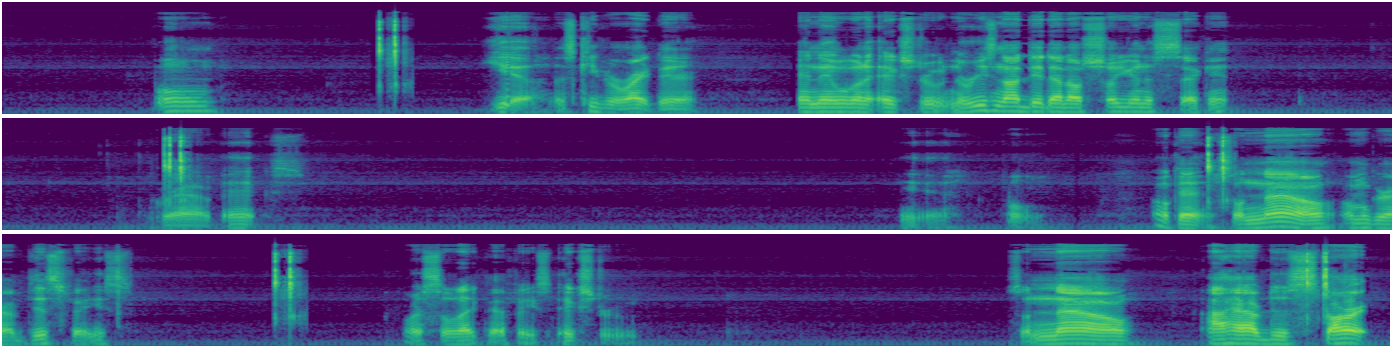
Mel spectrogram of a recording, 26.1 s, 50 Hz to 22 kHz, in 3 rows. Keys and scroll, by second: 5.3 typing, 9.4-9.8 typing, 18.0 typing, 20.7 typing.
